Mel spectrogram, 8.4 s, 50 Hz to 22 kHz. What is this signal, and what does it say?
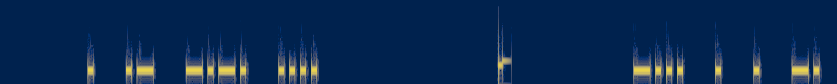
Morse code, heard as a keyed tone, about 22 wpm, spaced as for 16 wpm, 700 Hz. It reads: EACH BEEN
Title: 2x Character Spacing - Top 100 Words - 22wpm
